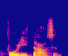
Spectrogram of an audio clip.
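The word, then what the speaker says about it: forty thousand: And so instead of it being 4T, it's 4D, kind of like a D or a soft T.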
